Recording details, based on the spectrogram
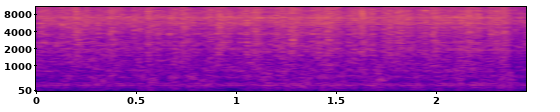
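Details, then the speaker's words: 1967 Chevy C10 Stepside, 250 straight six, at idle after tightening exhaust: sharp hissy chuff over the engine note, exhaust joint still leaking; plan to pull exhaust toward driver's side with a ratchet strap and retighten bolts. "It's still leaking. I think we could use a ratchet strap to pull the exhaust towards the driver's side a little bit."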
